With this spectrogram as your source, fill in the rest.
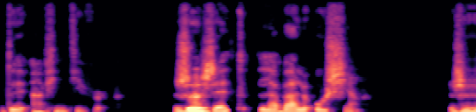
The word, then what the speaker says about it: jette: We have je jette. So, je jette, E-T-T-E. Pronounce E now that it's before two T.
